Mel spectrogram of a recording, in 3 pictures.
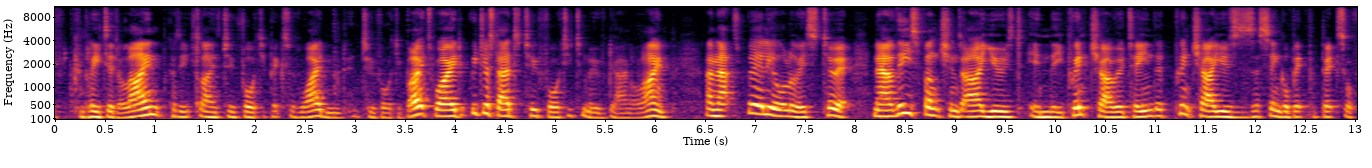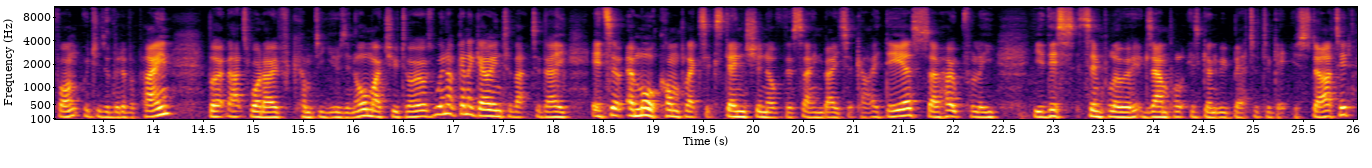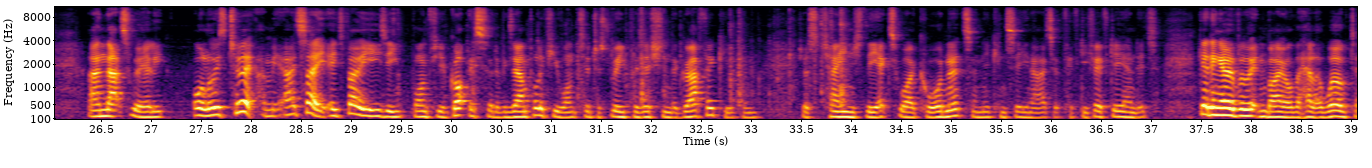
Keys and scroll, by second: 31.1 Left, 31.3 Up, 31.9 5, 32.4 Down, 32.8 5, 33.2 Delete, 33.6 F6, 33.7 Return.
